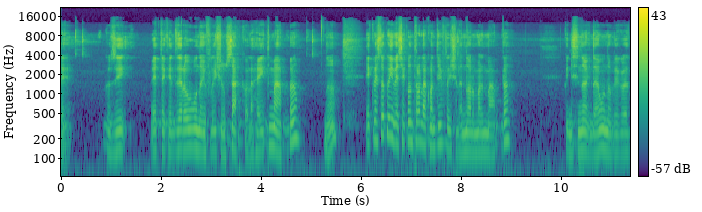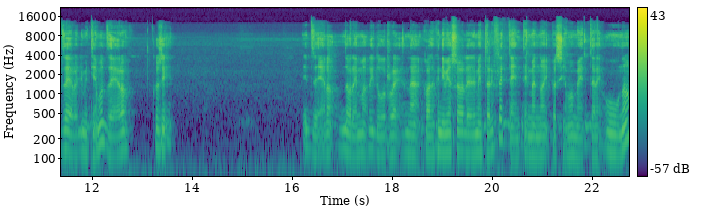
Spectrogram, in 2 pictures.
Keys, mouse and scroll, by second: 0.0 middle click.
